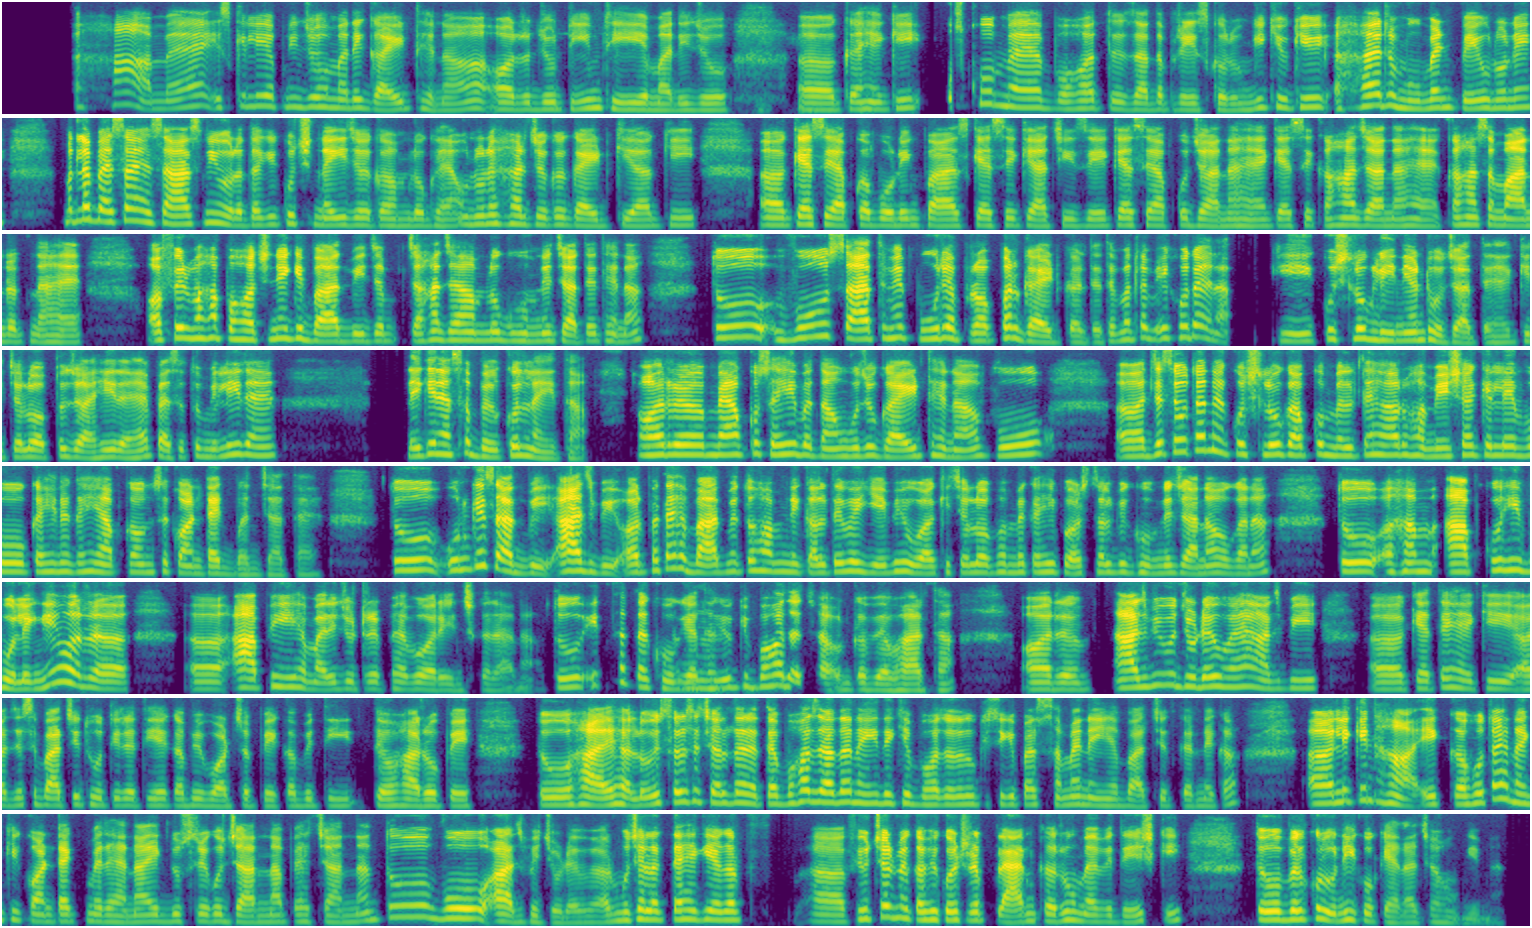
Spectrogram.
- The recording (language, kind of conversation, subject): Hindi, podcast, किसने आपको विदेश में सबसे सुरक्षित महसूस कराया?
- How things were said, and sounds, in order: in English: "गाइड"; horn; in English: "टीम"; other background noise; in English: "प्रेज़"; "मोमेंट" said as "मूमेंट"; in English: "गाइड"; in English: "बोर्डिंग पास"; in English: "प्रॉपर गाइड"; in English: "लीनिएंट"; in English: "गाइड"; in English: "कॉन्टैक्ट"; in English: "पर्सनल"; in English: "ट्रिप"; in English: "अरेंज"; in English: "हाय हेलो"; in English: "कॉन्टैक्ट"; in English: "फ़्यूचर"; in English: "ट्रिप प्लान"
